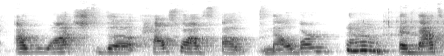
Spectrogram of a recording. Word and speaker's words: Melbourne: I've watched the Housewives of Melbourne, and that's how they talk. I think it's Melbourne. Not Melbourne. Melbourne is the way they pronounce it. I'm pronouncing it the way it's spelled.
